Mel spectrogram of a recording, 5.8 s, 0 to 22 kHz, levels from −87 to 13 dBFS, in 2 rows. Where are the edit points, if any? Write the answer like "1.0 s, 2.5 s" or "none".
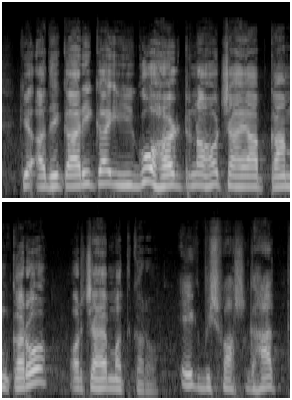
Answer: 4.5 s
